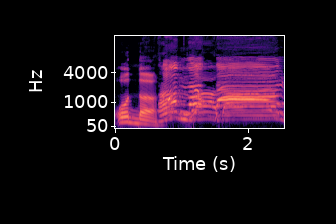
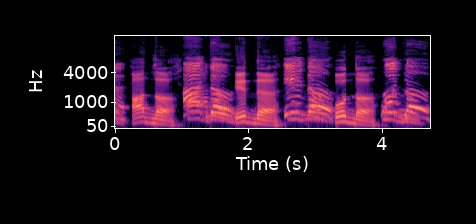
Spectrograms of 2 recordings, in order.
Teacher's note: یہ جو دال ہے نا یہ حروف قلقلہ ہے، تو اسے ہم نے ایسے دبا کے پڑھنا ہے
